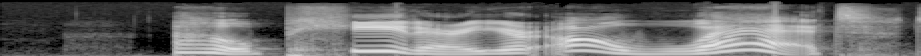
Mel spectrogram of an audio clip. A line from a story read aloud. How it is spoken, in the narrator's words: Jesus laughed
